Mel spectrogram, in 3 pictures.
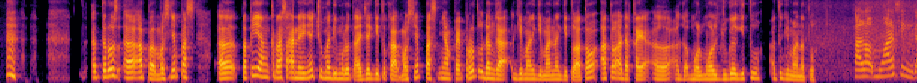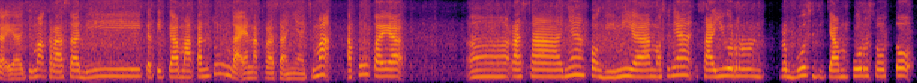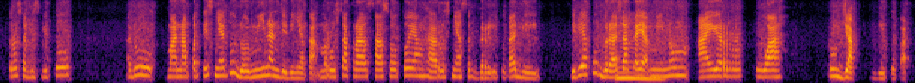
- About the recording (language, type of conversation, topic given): Indonesian, podcast, Ceritakan pengalaman Anda saat mencoba makanan lokal yang membuat Anda kaget?
- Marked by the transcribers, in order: chuckle; static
